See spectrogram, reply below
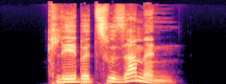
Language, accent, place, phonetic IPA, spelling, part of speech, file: German, Germany, Berlin, [ˌkleːbə t͡suˈzamən], klebe zusammen, verb, De-klebe zusammen.ogg
- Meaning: inflection of zusammenkleben: 1. first-person singular present 2. first/third-person singular subjunctive I 3. singular imperative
